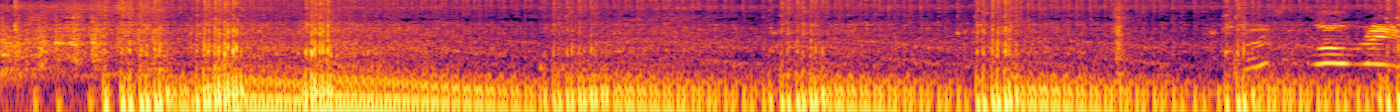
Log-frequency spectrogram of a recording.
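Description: An off-road riding mower engine pulls in low-range first gear, running loud and steady with rough, rising and falling revs and clattering mechanical noise, nearby and continuous throughout.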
